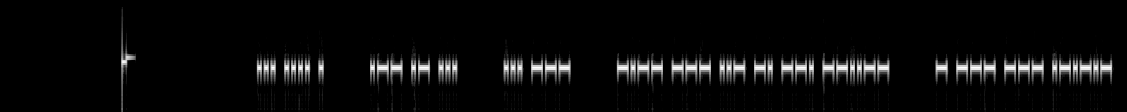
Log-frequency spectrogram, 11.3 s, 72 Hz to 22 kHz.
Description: Morse code, heard as a keyed tone, about 36 wpm, 700 Hz. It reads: SHE WAS SO YOUNG, TOO.
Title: 2x Word-Spacing - Sentences from Top 400 Words - 35wpm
